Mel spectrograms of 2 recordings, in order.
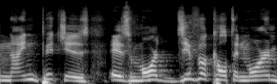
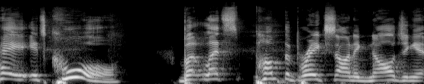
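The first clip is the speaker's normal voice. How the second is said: ordinary talk, nothing marked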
